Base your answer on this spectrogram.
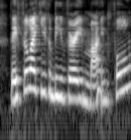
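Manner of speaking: voice cracking and breaking as it goes. Speaker tells the listener how others see them, voice cracking. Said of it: "my voice is cracking".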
